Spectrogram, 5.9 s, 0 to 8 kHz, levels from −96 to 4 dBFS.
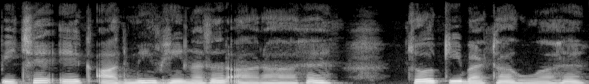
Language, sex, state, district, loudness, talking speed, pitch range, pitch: Hindi, male, Jharkhand, Ranchi, -15 LUFS, 130 wpm, 130-155 Hz, 145 Hz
